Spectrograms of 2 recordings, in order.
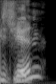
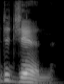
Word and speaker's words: djinn: What the fuck is a djinn? – Yeah. – Yeah. I know the D's not actually pronounced, but...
